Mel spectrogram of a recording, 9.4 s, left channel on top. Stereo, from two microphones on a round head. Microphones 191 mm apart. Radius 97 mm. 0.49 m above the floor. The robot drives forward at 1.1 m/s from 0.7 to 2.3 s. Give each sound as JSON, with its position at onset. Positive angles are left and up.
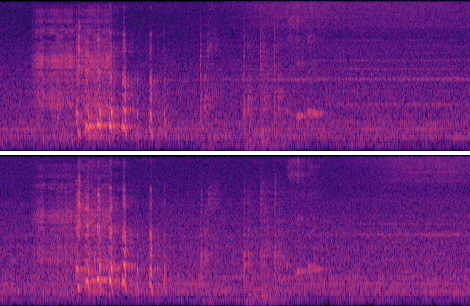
{"t": 1.5, "sound": "a giggle", "side_deg": -5, "distance_m": 1.9}
{"t": 4.0, "sound": "writing", "side_deg": 75, "distance_m": 9.5}
{"t": 5.7, "sound": "a baby crying", "side_deg": 75, "distance_m": 7.5}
